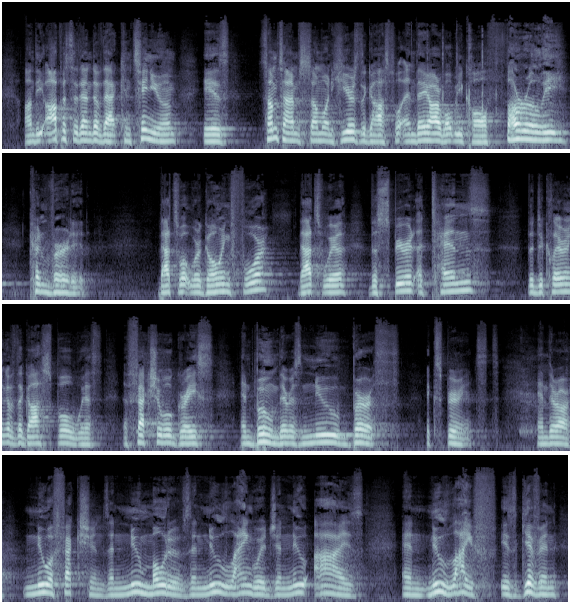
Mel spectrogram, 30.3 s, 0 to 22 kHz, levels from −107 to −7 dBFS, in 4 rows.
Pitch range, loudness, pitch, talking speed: 140-165 Hz, -26 LUFS, 150 Hz, 130 wpm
